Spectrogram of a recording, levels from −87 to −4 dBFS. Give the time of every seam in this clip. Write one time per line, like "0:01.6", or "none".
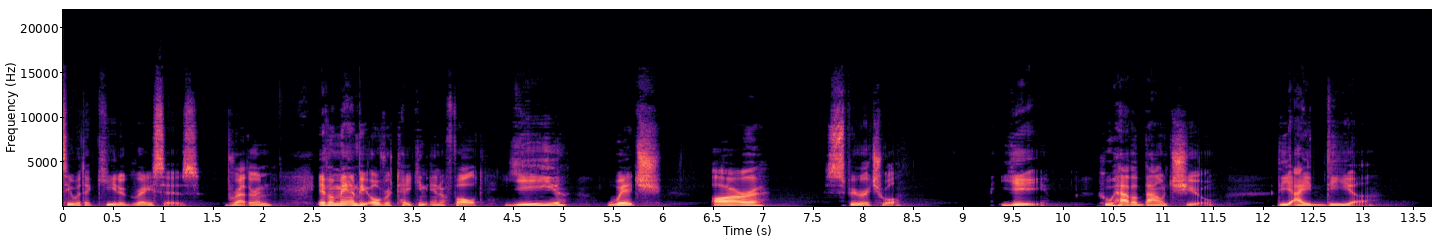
none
